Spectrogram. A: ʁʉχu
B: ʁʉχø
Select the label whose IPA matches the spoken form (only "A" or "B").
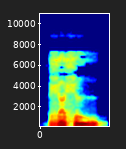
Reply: A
